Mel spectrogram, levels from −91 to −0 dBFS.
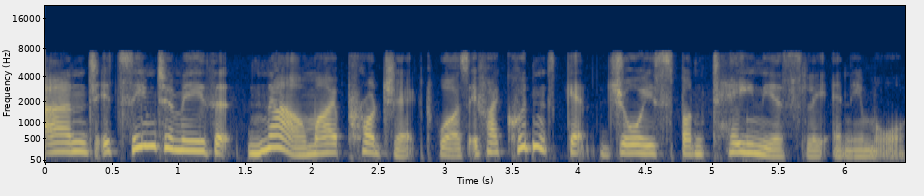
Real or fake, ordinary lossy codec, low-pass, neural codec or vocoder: real; Opus, 64 kbps; 7.2 kHz; none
